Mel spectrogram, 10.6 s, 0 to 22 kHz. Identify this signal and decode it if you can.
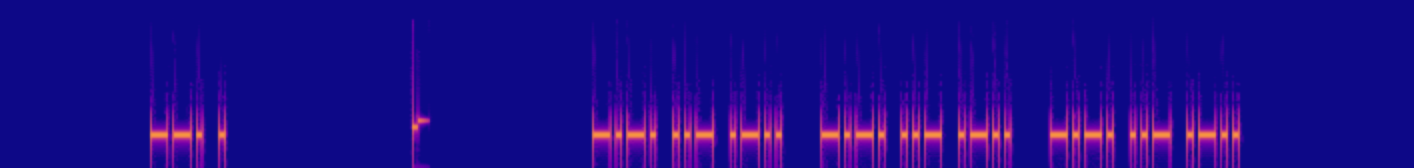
Morse code, heard as a keyed tone, about 28 wpm, 700 Hz. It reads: GE CUL CUL CUL
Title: Abbreviations Repeated 3x - 28wpm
